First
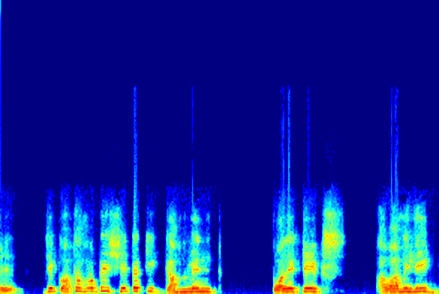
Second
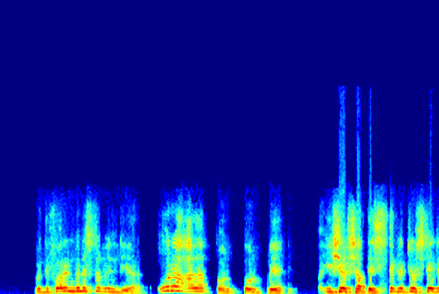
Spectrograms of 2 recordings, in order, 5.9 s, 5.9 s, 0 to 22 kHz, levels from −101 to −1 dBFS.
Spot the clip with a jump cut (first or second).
second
